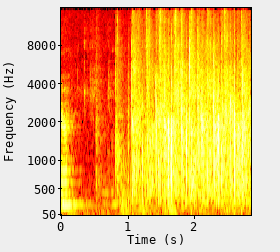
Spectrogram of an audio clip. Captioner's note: applause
